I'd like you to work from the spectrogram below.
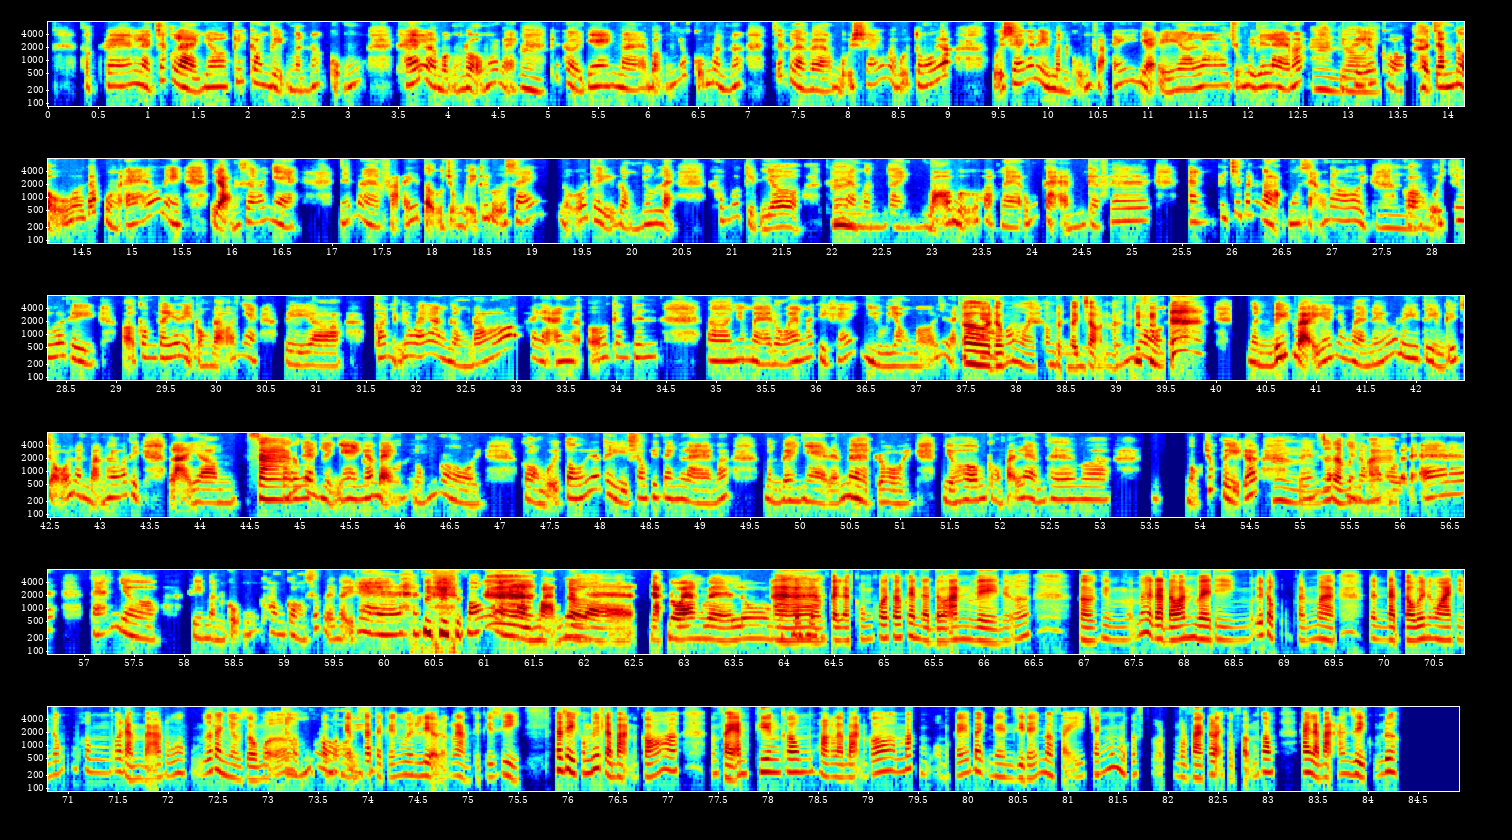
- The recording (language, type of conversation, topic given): Vietnamese, advice, Làm sao để duy trì thói quen ăn uống lành mạnh khi bạn quá bận rộn và không có nhiều thời gian?
- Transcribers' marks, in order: distorted speech; tapping; laughing while speaking: "ờ"; other background noise; laugh; laugh; chuckle; laugh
